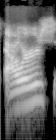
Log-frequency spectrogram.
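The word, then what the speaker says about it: H8URS: Okay, and I watched videos from, I think it's pronounced Hours. It's spelled like H, the number 8, URS.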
